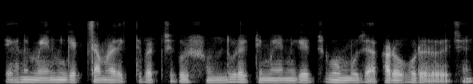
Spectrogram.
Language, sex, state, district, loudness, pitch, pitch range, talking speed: Bengali, male, Chhattisgarh, Raipur, -23 LUFS, 105 Hz, 95-110 Hz, 215 wpm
